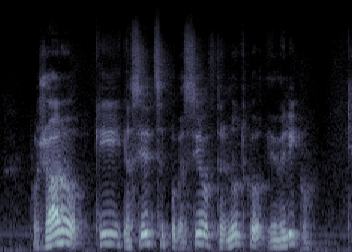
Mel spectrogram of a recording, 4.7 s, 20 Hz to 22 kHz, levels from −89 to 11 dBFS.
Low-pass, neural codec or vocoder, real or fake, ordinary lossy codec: 19.8 kHz; codec, 44.1 kHz, 7.8 kbps, DAC; fake; none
